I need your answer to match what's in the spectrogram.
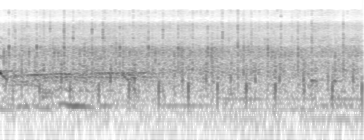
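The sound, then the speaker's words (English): A church audience applauds steadily, dense overlapping claps forming a continuous wash of noise at an even loudness throughout, with a few faint voices and cheers mixed in. “Give these guys a hand.”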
